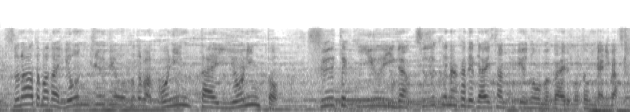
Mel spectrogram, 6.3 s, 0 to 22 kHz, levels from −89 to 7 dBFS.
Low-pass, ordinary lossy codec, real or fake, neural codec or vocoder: none; none; fake; codec, 16 kHz, 8 kbps, FreqCodec, smaller model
